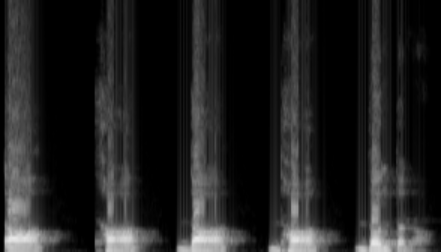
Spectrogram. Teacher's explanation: ত বর্গের পাঁচটি বর্ণ উচ্চারণ করতে গেলে আমাদের জীভের ডগা এবং দন্তমূল এর ব্যবহার করতে হয়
